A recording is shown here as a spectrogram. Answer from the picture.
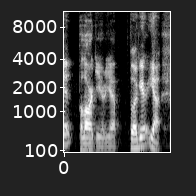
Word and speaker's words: Pelargir: Pelargir, yeah.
